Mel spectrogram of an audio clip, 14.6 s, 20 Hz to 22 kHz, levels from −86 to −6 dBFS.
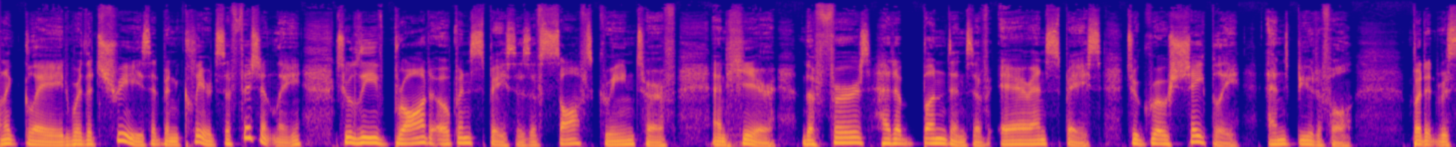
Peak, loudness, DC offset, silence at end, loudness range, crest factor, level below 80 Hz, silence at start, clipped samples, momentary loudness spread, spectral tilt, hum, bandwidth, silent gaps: -6 dBFS; -25 LUFS; under 0.1%; 0 s; 2 LU; 20 dB; -42 dBFS; 0 s; under 0.1%; 7 LU; -4.5 dB/octave; none; over 20 kHz; none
